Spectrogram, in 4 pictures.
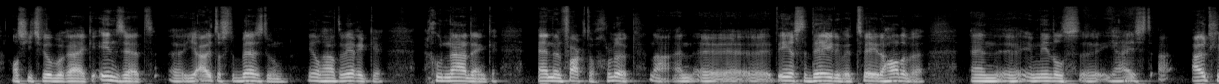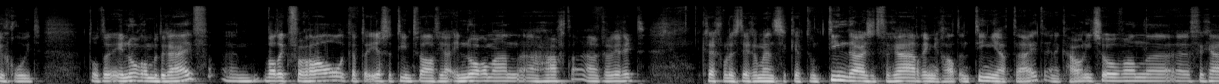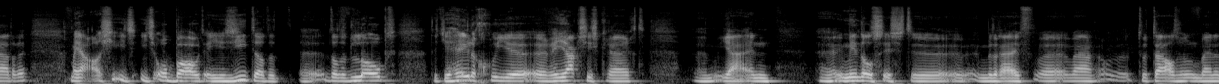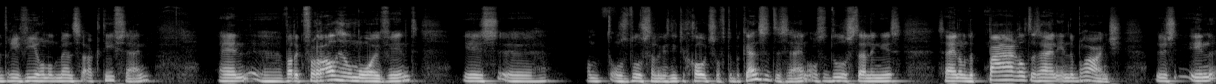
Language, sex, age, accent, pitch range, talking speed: Dutch, male, 50-69, Dutch, 145-160 Hz, 200 wpm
